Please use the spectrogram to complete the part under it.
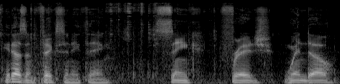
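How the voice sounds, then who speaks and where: A man playing a lonely, deadpan loner who narrates his own life in an audio drama. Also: low-pitched, takes it slowly, a little hiss or hum. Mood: wry, downcast. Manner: deadpan, wry. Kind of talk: first-person scripted narration, audio fiction. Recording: music under the voice.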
